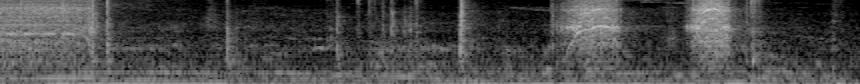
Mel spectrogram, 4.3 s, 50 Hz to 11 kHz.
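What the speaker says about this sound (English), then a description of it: "the fast way with a 10mm drive" A power driver with a 10mm socket runs bolts down tight on relocation hardware, several short whirring bursts close by. A voice talks over parts of it.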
